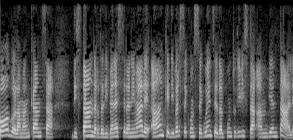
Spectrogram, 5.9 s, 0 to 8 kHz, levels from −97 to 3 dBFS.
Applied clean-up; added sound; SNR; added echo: none; none; none; none.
